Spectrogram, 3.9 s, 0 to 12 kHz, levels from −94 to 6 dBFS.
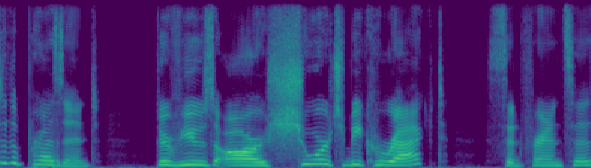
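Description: A 20 ms chunk of this speech recording reached the output one slot late, so between 0.36 and 0.40 s two neighbouring chunks play in swapped order. That is the chunks out of order fault. No audio is lost, but the waveform is spliced at three hard joins in quick succession. The result is a brief garbled, jumbled blip rather than a gap or dropout.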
